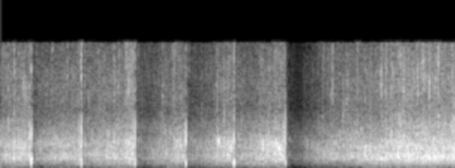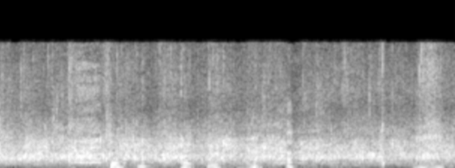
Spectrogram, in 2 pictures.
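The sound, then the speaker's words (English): An audience applauds students, teachers and others involved with PE Plus and the schools. It starts with scattered individual claps that quickly swell into a dense, sustained wash of clapping, with a few faint voices and cheers mixed in. “Let's clap for these people.”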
